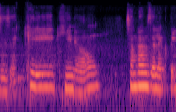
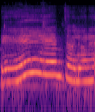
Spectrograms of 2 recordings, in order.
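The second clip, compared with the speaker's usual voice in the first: shouting, higher and louder; 8 semitones higher, 5 dB louder than usual. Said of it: "you did hear her from the other room".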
